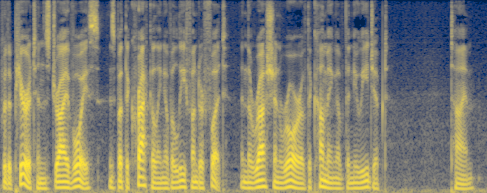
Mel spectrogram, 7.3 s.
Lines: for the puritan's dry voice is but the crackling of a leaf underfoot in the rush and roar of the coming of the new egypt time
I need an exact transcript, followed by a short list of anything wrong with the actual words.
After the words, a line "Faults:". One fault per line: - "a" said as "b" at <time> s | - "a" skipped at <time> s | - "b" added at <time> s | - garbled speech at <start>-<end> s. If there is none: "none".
for the puritan's dry voice is but the crackling of a leaf underfoot in the rush and roar of the coming of the new egypt time
Faults:
none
